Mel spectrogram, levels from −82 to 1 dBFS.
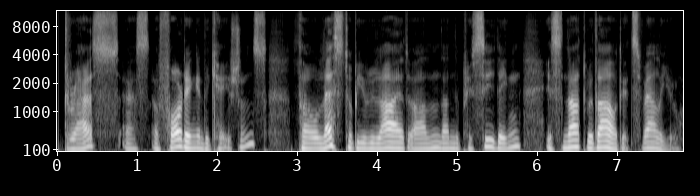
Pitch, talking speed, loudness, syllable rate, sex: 140 Hz, 140 wpm, -18 LUFS, 4.1 syllables/s, male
